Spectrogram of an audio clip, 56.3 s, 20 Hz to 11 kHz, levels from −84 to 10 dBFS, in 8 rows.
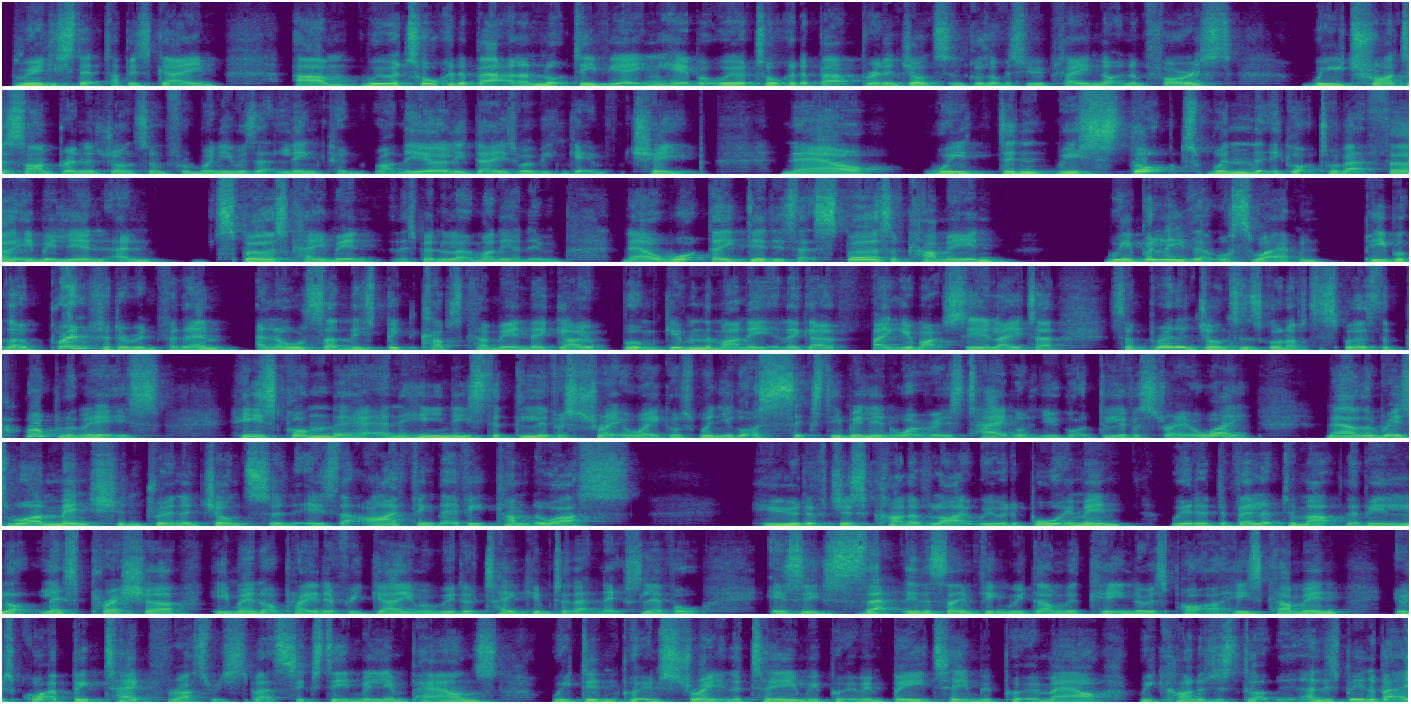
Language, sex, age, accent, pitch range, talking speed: English, male, 40-59, British, 120-160 Hz, 290 wpm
